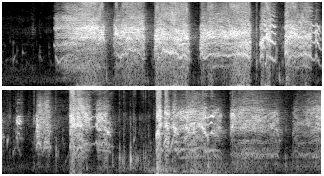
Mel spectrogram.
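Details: Two wild stone martens fighting, an older, bigger marten beating up a youngster: harsh, loud screeching chatter in rapid irregular bursts, about four a second, with brief gaps between volleys.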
